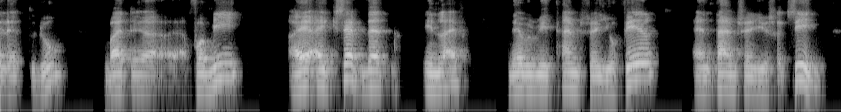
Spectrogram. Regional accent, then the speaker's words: Malaysia; Malaya was our country

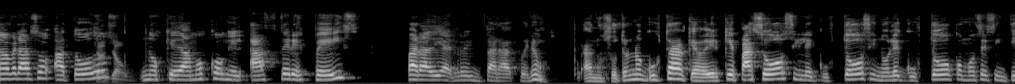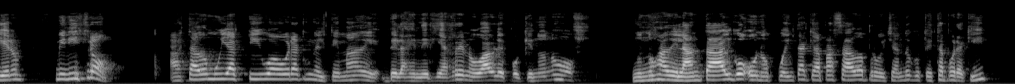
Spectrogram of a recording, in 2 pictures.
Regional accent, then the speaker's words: Colombia; Yo me siento como colombiana

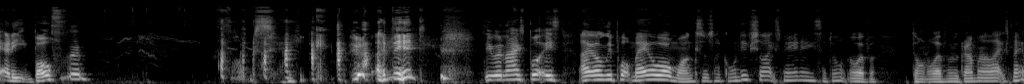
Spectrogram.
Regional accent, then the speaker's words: Manchester, North West England, United Kingdom; I'm 36, I'm from Manchester

